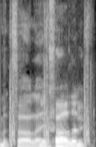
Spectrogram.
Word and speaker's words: MacFarlane: MacFarlane. MacFarlane. Seth MacFarlane. I've MacFarlane and I can't get up. I'm MacFarlane. So it's MacFarlane. I don't really put emphasis on the lane as much, but to be honest, but I don't know.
